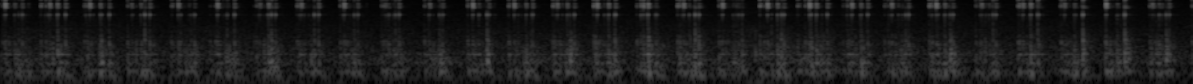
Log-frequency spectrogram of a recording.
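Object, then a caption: Ribbed glass jar. Long painted nails tap and scratch the ribbed sides of an empty clear glass jar. The result is a steady run of quick, bright clicks and glassy scrapes with a high ringing tone, with almost no low end and only short decays.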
